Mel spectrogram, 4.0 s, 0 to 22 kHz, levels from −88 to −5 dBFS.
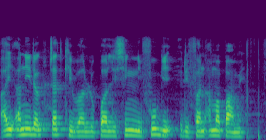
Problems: low volume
